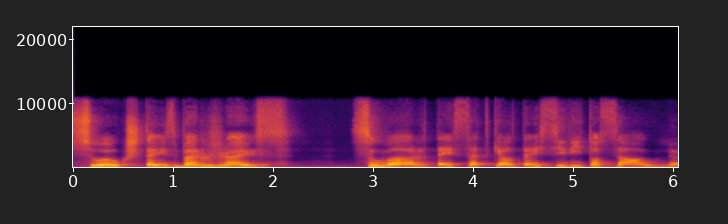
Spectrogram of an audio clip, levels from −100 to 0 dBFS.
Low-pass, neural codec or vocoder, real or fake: 10.8 kHz; codec, 24 kHz, 0.9 kbps, DualCodec; fake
